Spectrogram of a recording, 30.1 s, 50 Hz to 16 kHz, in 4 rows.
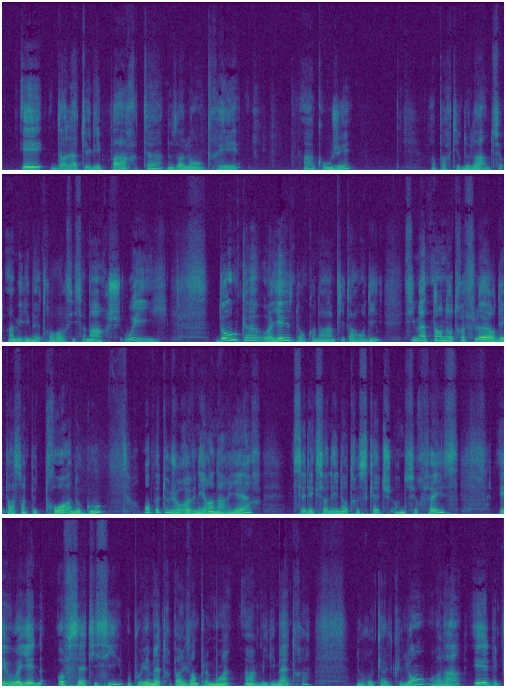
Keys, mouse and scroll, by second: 0.8 click, 1.5 click, 5.4 click, 8.2 click, 9.9-12.3 drag, 12.7 scroll down 1, 13.1-15.0 drag, 15.2 scroll up 1, 18.3 click, 19.7 click, 24.1 click, 25.7 KP_Subtract, 26.1 KP_1, 26.5 KP_Enter, 29.4-30.1 drag.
